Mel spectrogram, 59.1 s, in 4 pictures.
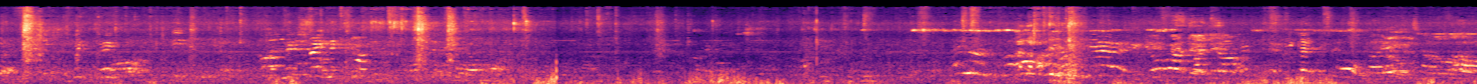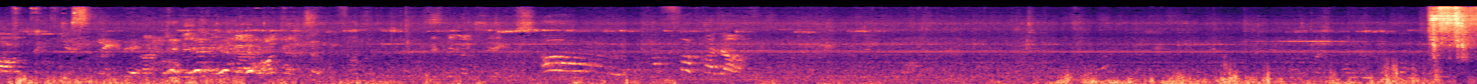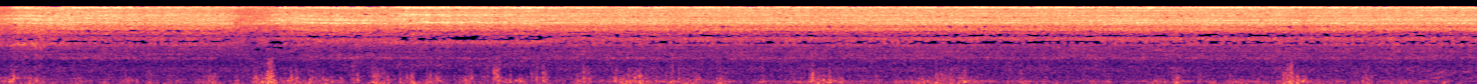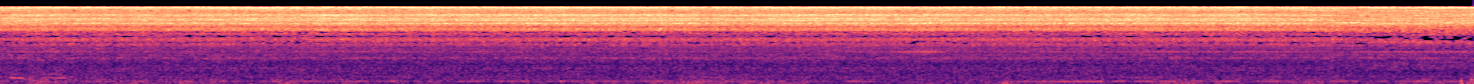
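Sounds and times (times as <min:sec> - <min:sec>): train hissing: 0:26.7 - 0:59.0.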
